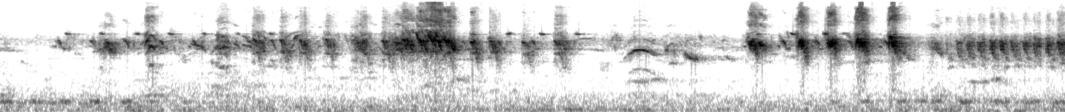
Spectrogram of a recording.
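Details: Natural sparrow chirping, attributed to weaver birds: bursts of crowded, sharp high chirps from many birds, rising to a louder cluster near the middle and a quick run of distinct chirps toward the end.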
